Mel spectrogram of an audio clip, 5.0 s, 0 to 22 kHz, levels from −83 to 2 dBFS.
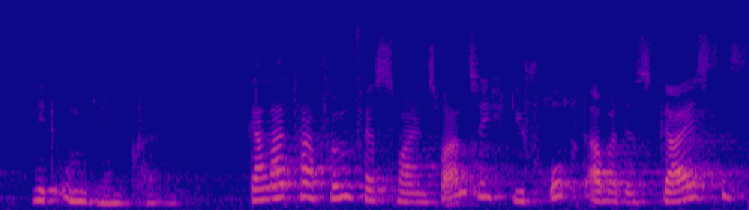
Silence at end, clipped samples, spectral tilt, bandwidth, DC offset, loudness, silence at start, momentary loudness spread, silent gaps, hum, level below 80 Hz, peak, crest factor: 0 s; under 0.1%; -6.5 dB/octave; 16 kHz; under 0.1%; -44 LUFS; 0.2 s; 14 LU; none; none; -86 dBFS; -24 dBFS; 20 dB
